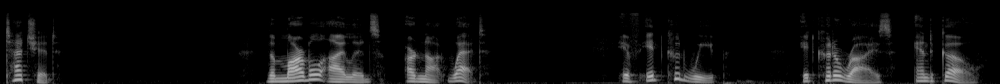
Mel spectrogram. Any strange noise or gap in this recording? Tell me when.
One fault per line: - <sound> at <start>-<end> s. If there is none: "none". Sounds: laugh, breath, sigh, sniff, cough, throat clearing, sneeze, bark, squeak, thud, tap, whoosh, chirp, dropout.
none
